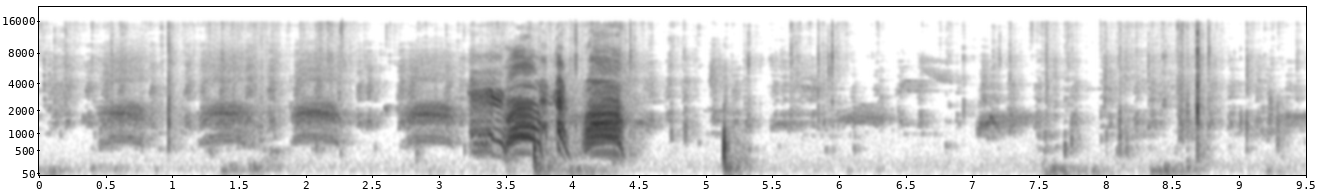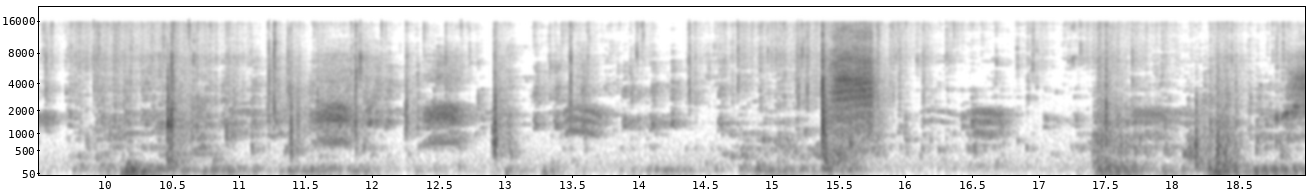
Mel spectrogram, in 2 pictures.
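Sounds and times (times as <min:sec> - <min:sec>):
beaks pecking plastic bowl: 0:00.0 - 0:19.0
crows cawing: 0:00.4 - 0:04.6, 0:05.5 - 0:07.6, 0:09.1 - 0:09.8, 0:11.0 - 0:14.2, 0:15.4 - 0:19.0.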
